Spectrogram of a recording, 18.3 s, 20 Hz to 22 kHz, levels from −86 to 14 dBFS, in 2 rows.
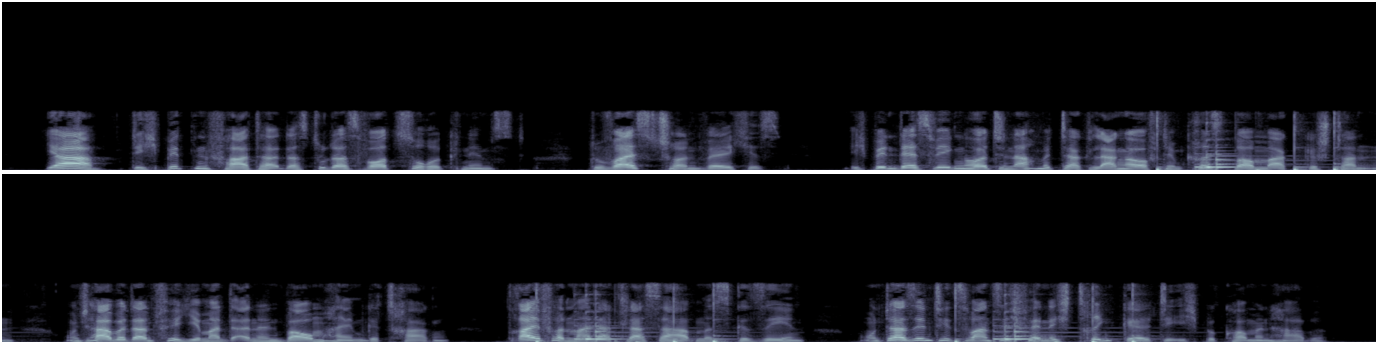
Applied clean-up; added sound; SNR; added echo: none; Dishes, pots, and pans; -2 dB; none.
